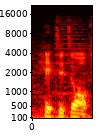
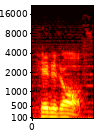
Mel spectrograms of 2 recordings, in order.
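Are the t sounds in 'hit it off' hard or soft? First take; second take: hard; soft. First: The t sounds are crisp, fully released t sounds. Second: The t sounds are soft, like a quick d. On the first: "it becomes very British sounding right away" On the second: "this soft D T sound"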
